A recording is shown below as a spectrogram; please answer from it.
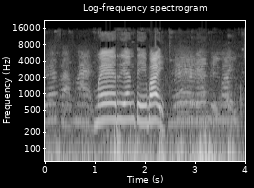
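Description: Young children reciting a Khmer lesson in a sing-song chant, drawing out the syllables into long held notes.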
